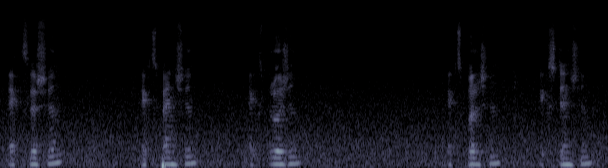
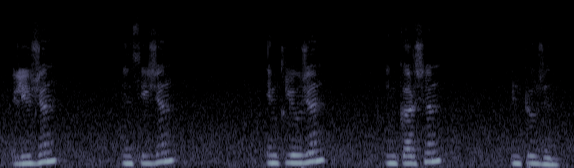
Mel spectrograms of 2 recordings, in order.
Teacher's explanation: In some it is clear shan, in some it is a little towards zan.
